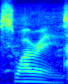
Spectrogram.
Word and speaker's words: soirees: A-N-D. No, I'm joking. S-O-I-R-E-E-S. – Soirees. – Okay, so there's a series of soirees called S-O-S. – Save our soiree? – No, it's just S-O-S, series of soirees.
